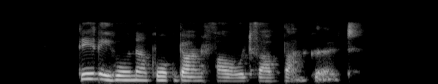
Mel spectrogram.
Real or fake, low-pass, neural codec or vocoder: fake; 7.2 kHz; codec, 16 kHz, 2 kbps, X-Codec, HuBERT features, trained on general audio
